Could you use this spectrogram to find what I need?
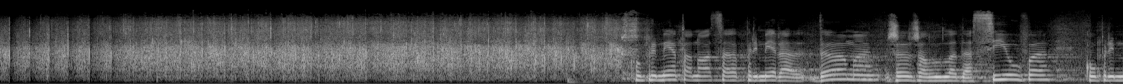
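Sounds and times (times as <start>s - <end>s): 
audience applause: 0.0s - 6.5s
speech: 6.4s - 11.2s.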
